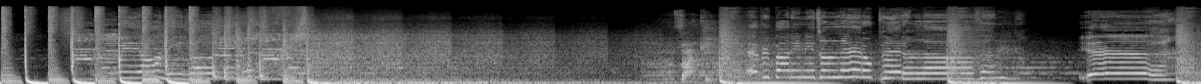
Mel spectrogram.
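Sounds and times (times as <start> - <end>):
noisy electronic wash: 2.9 - 10.2
deep bass rumble: 3.0 - 8.7.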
